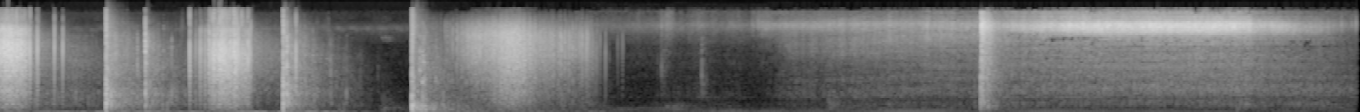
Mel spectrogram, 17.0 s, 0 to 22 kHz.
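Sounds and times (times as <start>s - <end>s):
firecracker bang: 0.0s - 7.7s, 9.7s - 17.0s
hiss of burning fireworks: 0.0s - 17.0s.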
